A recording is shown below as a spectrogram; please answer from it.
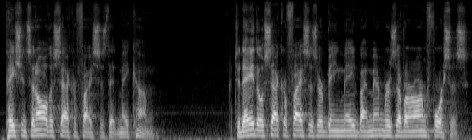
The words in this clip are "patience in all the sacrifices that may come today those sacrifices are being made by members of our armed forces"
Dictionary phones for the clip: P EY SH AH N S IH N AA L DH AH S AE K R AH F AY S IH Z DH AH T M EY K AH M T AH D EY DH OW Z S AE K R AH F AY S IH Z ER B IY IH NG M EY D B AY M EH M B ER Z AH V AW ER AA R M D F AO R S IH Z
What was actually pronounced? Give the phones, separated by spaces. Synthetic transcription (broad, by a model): P EY SH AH N S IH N AA L DH AH S AE K R AH F AY S IH Z DH AH T M EY K AH M T AH D EY DH OW Z S AE K R AH F AY S IH Z ER B IY IH NG M EY D B AY M EH M B ER Z AH V AW ER AA R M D F AO R S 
